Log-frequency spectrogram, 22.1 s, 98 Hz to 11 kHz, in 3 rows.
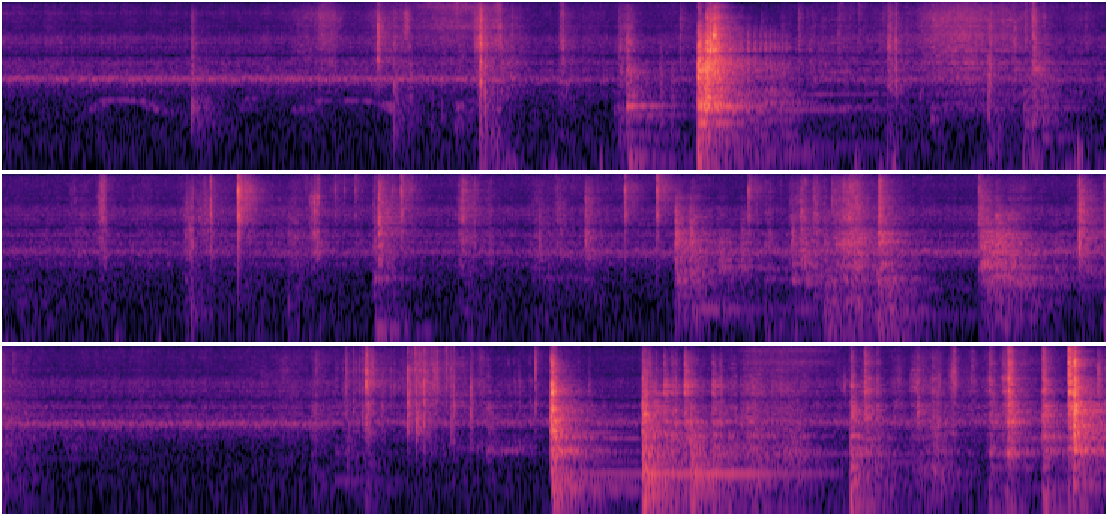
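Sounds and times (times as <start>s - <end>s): metal knocks and clatter: 18.4s - 22.0s
metal scraping: 18.6s - 21.7s.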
